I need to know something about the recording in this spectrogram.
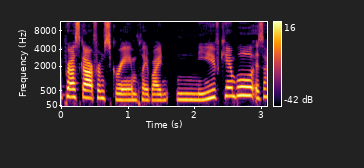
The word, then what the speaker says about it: Neve: Sydney Prescott from Scream, played by Neve Campbell. Is that how you say it? I never knew.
